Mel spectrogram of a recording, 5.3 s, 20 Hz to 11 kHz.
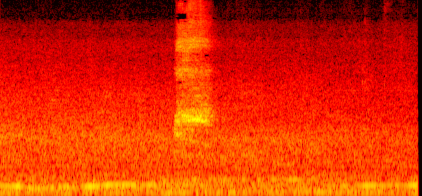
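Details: Young male hooded crow with a breaking voice, August 2022: a single short, hoarse caw sounds midway through, rough and grating, over a steady low hum.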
